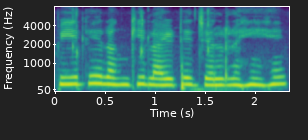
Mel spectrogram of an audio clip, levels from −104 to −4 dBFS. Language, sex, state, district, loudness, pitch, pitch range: Hindi, male, Madhya Pradesh, Bhopal, -15 LUFS, 235 Hz, 225-250 Hz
